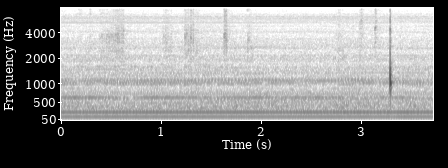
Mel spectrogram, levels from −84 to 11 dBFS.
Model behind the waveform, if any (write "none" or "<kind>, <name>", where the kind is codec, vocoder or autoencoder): none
